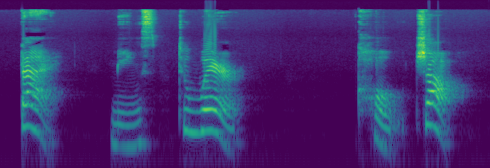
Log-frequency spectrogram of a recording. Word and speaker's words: 带: take or to bring it is pronounced in the fourth tone die in Chinese you use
